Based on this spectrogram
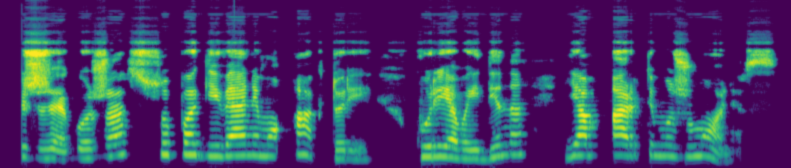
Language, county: Lithuanian, Klaipėda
